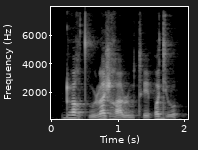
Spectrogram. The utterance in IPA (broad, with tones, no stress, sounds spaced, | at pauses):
ɖʱ ʌ˥˧ ʁ t̪ʰ u˩˧ ɭ a˥˧ ʒ ʁ a˧ ɹ u˧ tʰ e˧˩ p ʌ˥ dʲ o˩˧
